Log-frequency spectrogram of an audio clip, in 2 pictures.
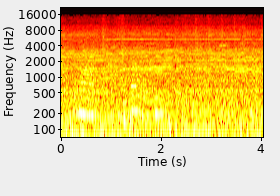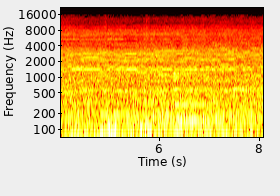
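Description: Electric hair clippers buzzing steadily as they shave hair off a scalp.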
